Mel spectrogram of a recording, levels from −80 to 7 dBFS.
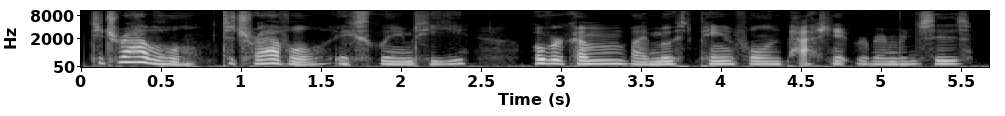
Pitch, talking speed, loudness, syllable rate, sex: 195 Hz, 135 wpm, -20 LUFS, 5.4 syllables/s, female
